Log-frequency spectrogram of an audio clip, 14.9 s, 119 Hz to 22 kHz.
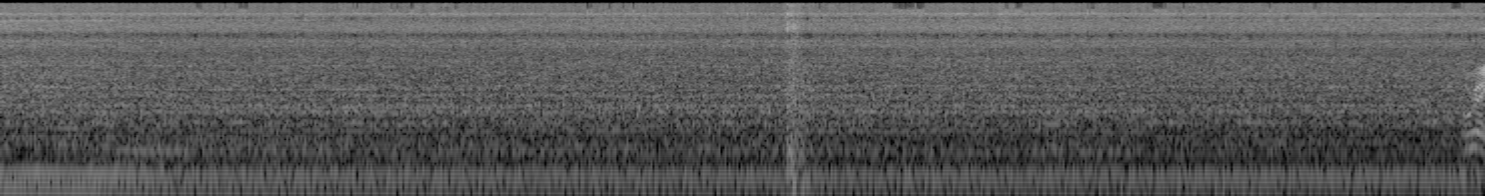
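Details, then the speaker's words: Normal, steady idle on a 2004 Mustang 3.8L V6 (with some power loss and leaks) after a compression test. It had not started until the coil plug was reconnected, and now runs cleanly with one brief bump midway. "quick uh tip uh I forgot to put in the uh plug in the coil thus it wouldn't turn all we're back to normal now"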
